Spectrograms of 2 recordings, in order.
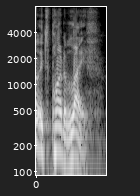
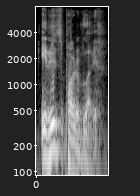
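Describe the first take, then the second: First: Said in the usual way. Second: Is leaned on, falling firmly; stress on IS. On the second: Shown as a demonstration. Teacher agreeing that envy is normal, with stress on is. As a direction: affirm it: it IS part of life.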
